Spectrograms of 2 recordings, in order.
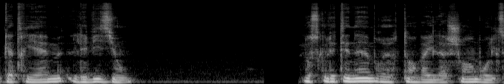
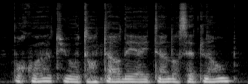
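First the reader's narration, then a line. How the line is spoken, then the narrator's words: Plain. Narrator (French): dit Jacques Ferrand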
